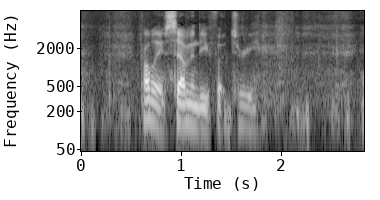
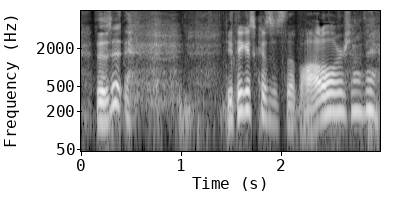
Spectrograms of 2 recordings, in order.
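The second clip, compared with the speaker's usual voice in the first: higher, quicker imitated kid; 6 semitones higher, faster than usual. Father imitating son questioning the odd-tasting water, higher and quick. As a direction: ask it fast and higher like a puzzled boy. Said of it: "And he's like".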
